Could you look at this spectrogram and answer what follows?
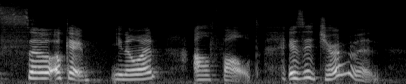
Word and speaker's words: Ahlfeldt: Alpha Dad. Alpha Dad. It's Al. But it's a running joke. It's all right. Al, you know the pronunciation is so Okay. You know what? Al falt.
